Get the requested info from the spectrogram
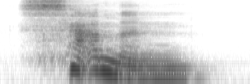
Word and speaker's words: salmon: salmon, almond, donc vous n'entendez pas la lettre L prononcée, mischievous, etc., specifically, specifically, quinoa, ask, move, ne pas confondre avec to move, bouger, qui s'écrit M-O-V-E.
